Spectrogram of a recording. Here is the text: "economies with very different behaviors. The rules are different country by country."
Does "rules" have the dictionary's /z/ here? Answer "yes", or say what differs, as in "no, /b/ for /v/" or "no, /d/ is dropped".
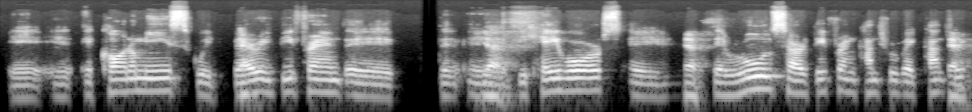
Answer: no, /s/ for /z/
